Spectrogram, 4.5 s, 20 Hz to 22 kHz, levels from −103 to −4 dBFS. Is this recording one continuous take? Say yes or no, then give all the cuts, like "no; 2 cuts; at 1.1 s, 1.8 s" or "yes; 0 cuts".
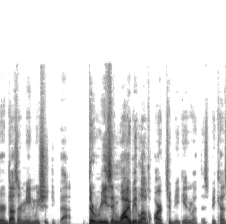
no; 1 cut; at 1.7 s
